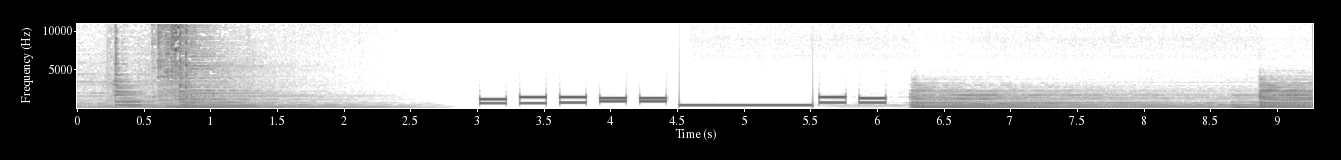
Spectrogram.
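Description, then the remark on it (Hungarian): A run of quick two-tone keypad beeps, then a steady telephone dial tone, followed by two more keypad beeps, set between swells of music, in a Mária Rádió spot about donating to the station by phone. “A 13600-as telefonszám felhívása után a 65-ös mellékbeütésével tudja támogatni a Szüzanya rádióját.”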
